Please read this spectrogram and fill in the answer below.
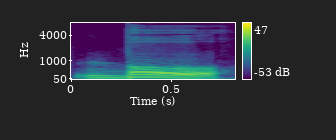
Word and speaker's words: beau: So remember this E, A, U combination of vowels only give you the sound O, beau, beau, okay?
